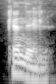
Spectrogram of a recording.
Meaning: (noun) cinnamon (the spice); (adjective) cinnamon (in colour)
- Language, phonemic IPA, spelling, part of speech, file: French, /ka.nɛl/, cannelle, noun / adjective, Fr-cannelle.ogg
